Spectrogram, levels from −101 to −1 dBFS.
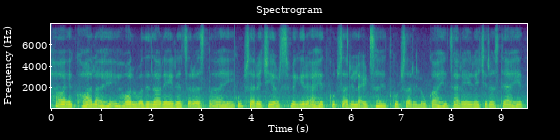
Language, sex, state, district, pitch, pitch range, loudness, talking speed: Marathi, female, Maharashtra, Pune, 195 Hz, 185-210 Hz, -15 LUFS, 170 wpm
